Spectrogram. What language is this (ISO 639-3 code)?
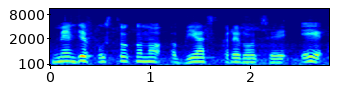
guj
